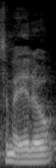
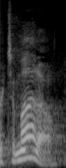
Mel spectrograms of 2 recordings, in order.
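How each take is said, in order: First: "tomato" said tuh-MAY-toh. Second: "tomato" said tuh-MAH-toh. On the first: Retelling an audience question to Flip Wilson, tomato as tuh-MAY-toh. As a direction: middle vowel of "tomato" as in may. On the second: Retelling an audience question to Flip Wilson, tomato as tuh-MAH-toh. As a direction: middle vowel of "tomato" as in father. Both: Retold or imitated. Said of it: "Is it pronounced tomato or tomato".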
